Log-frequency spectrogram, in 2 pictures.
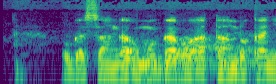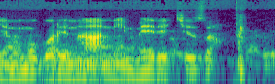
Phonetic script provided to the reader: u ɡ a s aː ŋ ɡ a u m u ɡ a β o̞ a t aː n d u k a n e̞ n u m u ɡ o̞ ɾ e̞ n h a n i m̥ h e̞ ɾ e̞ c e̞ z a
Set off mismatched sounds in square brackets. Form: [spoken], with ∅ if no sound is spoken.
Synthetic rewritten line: u ɡ a s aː ŋ ɡ a u m u ɡ a β o̞ a t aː n d u k a [ɲ] e̞ n u m u ɡ o̞ ɾ e̞ n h a n i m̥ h e̞ ɾ e̞ c e̞ z a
